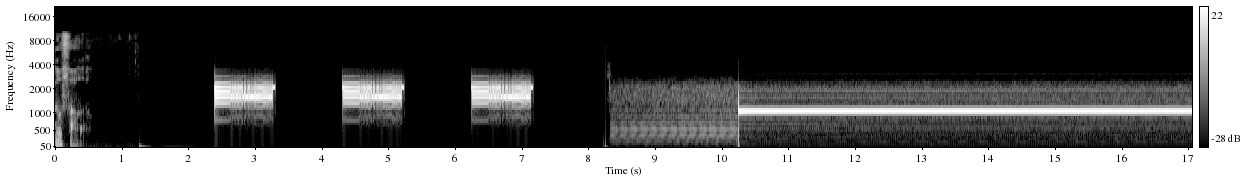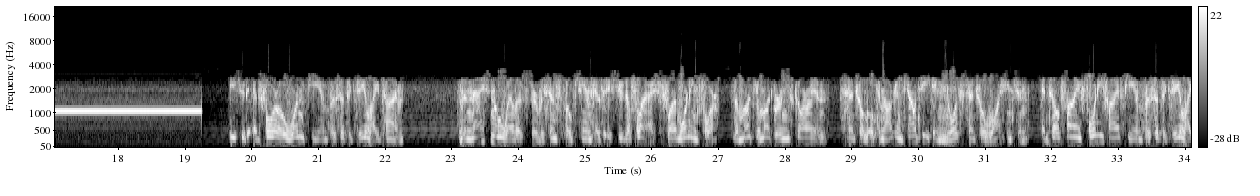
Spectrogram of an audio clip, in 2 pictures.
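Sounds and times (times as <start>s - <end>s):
long steady attention tone: 7.5s - 34.0s
hiss with low hum: 19.2s - 34.0s.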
